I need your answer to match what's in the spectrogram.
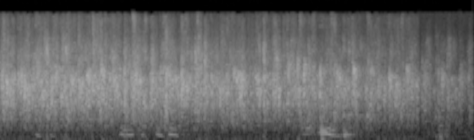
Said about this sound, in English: So if you could please give a big round of applause to His Holiness.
